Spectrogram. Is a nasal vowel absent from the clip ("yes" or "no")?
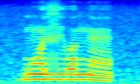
no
